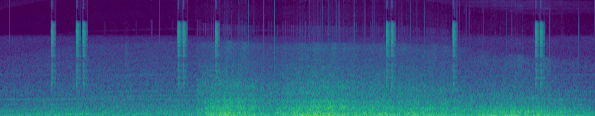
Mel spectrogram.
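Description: Tram wheels click over rail joints.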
